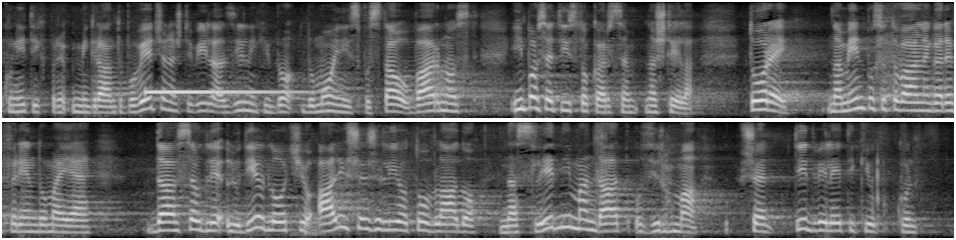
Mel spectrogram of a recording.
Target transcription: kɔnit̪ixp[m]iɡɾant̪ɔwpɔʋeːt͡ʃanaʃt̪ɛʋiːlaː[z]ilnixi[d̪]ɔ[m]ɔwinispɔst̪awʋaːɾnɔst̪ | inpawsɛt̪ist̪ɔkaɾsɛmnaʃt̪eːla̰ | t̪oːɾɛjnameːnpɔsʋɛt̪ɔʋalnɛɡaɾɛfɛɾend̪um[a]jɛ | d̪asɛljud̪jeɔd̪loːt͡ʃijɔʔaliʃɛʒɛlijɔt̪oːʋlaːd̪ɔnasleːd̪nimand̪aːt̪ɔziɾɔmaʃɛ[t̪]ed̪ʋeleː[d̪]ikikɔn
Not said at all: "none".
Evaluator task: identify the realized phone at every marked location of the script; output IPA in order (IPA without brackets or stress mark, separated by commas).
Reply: m, z, d̪, m, a, t̪, t̪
